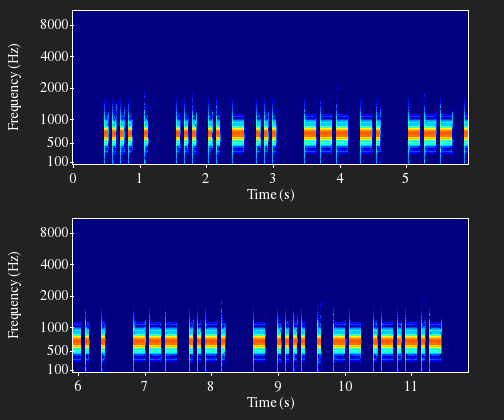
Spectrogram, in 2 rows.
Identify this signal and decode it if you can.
Morse code, heard as a keyed tone, about 20 wpm, 700 Hz. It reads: HE SITS ON ONE OF THEM.
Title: Additional Easy Phrases 20wpm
